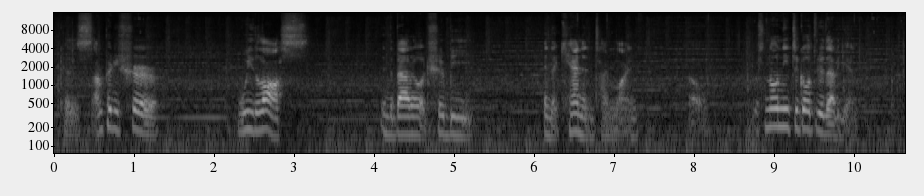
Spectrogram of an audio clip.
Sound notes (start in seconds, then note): none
